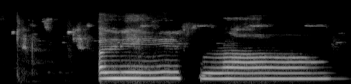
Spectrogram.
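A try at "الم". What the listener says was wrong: Now just make sure Alif is not lengthened. Huh? Don't say Alif. Alif is very short.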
